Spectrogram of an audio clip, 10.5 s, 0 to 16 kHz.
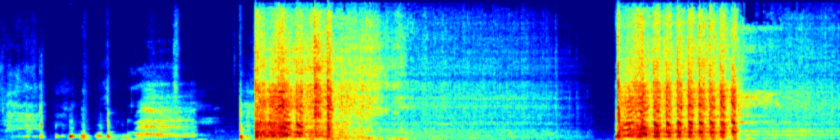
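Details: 1974 Dodge Dart Swinger that has been sitting a while, fuel poured down the carb: two long cranking bursts at about four turns a second with no catch; carb bowl drained, fuel must be drawn up from the tank.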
